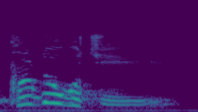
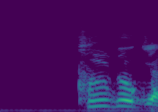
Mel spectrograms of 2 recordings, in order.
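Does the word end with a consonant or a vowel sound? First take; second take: vowel; consonant. First: The word ends with an added vowel after g. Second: The word ends with a bare k consonant. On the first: The speaker calls it right. "비디지는 뭘로 적어? 부득으로" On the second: The speaker calls it wrong. "불독이 아니라고"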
